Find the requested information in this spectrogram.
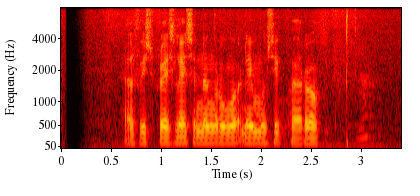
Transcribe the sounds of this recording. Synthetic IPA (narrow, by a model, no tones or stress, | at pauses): ʔɛ̰lfispɾɛslesənəŋɾuŋɔ̰ʔnemusɪk̚b̥a̤ɾɔk̚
